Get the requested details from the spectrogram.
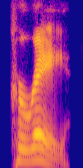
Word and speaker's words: Carey: By the way, Ethan pronounced his name a couple times off the top there for emphasis, because I said it wrong. But to my credit, I looked up the pronunciation, because I am not a St. Louis native, born and raised Cardinals diehard fan like he is. And it said Carey.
